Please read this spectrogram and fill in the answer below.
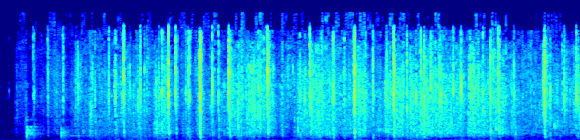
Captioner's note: typing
